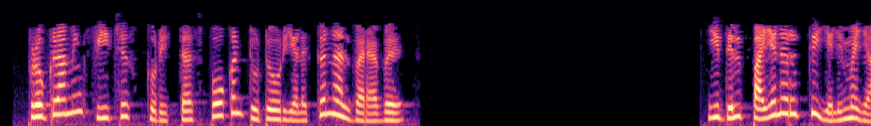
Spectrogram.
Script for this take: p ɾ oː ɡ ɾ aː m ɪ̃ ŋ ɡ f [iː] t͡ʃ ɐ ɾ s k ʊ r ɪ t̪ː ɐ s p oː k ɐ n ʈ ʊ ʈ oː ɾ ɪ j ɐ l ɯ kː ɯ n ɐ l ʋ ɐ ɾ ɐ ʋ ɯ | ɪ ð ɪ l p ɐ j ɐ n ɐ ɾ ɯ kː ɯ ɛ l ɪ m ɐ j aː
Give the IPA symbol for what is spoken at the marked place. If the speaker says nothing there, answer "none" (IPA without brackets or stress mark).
iː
